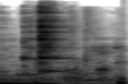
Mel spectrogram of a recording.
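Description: A utensil scrapes and clinks against a bowl while mixing and chopping a lemon dump cake crumble mixture, a short close burst of scraping with one brighter clink.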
